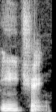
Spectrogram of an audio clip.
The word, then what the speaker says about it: I Ching: to introduce your teacher mr i pronounced e mr. e ching the sage he's an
